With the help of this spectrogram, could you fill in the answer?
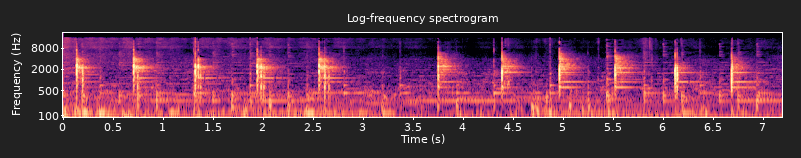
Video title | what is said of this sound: Khanderi Fort - खांदेरी किल्ला - खांदेरी जलदुर्ग - Alibag - Maratha Navy - Khanderi Underi - Part 3 | याच्यावर वाजवल्यावर आपल्याला जसा तांब्याच्या दगड भांड्यावर दगड आपटल्यावर आवाज येईल तसा आवाज येतो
